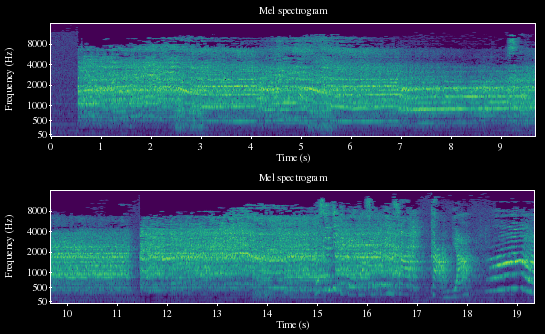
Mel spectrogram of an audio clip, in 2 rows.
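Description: Charles Leclerc's Formula 1 car passes a stationary listener, its engine screaming at a high, steady pitch for a long stretch, rich with layered harmonics, before a few quick rising and falling Doppler sweeps at the end.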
